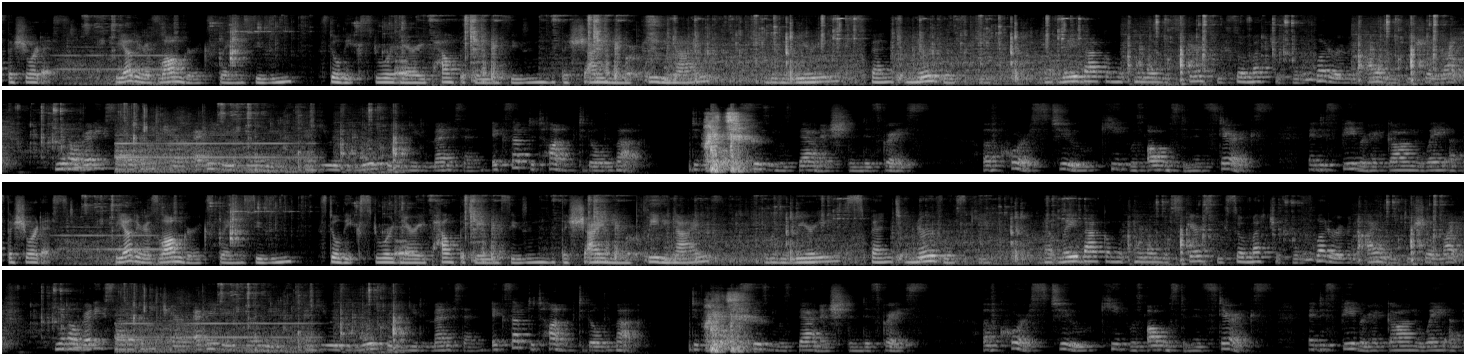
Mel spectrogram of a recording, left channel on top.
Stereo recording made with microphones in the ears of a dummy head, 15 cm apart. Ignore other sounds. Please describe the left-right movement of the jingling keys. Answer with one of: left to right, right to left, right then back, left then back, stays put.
left then back.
